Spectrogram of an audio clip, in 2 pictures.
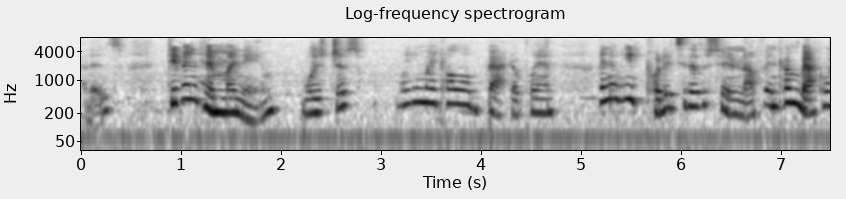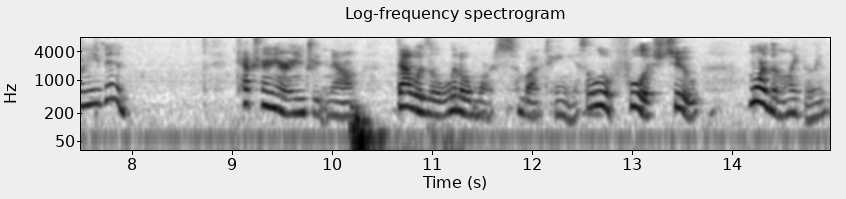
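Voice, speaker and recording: A woman's voice: a little high, sing-song, normal speed, darkish tone, slight background noise, rough recording. A woman voicing an arrogant, charming male mafia boss from the 1920s in a visual novel. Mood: smug, explaining.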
